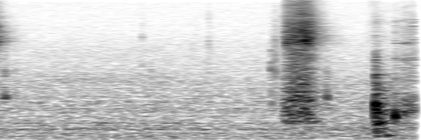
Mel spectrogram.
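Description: Quiet room tone, broken about one and a half seconds in by one short hiss.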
